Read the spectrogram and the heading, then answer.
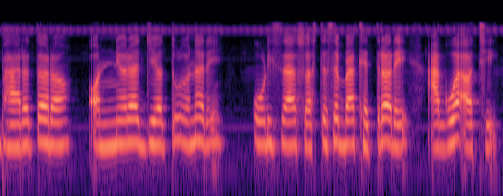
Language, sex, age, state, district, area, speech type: Odia, female, 18-30, Odisha, Ganjam, urban, spontaneous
